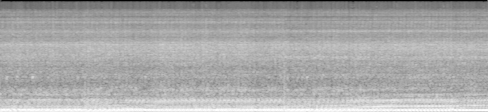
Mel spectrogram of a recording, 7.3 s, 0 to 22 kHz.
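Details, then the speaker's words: 1976 Honda CB750F1 SOHC four with electronic ignition, during carburettor balancing: fast, steady idle that won't settle. Idle stays too high and can't be set on the idle screw; owner suspects a carb fault and strips the carbs again. "No. Something's wrong in that carb. I can't, every time I dial it back in, it just raises the rev so high."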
